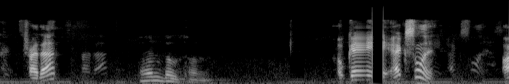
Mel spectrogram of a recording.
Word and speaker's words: Pendleton: Okay, but I want to work on pronouncing that D-L-E. So we're going to say Pendleton. Try that. Pendleton.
